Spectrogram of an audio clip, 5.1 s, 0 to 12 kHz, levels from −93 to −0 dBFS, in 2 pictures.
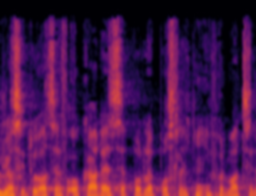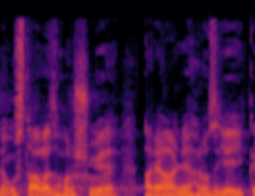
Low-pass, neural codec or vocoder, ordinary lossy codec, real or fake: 10.8 kHz; none; AAC, 32 kbps; real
